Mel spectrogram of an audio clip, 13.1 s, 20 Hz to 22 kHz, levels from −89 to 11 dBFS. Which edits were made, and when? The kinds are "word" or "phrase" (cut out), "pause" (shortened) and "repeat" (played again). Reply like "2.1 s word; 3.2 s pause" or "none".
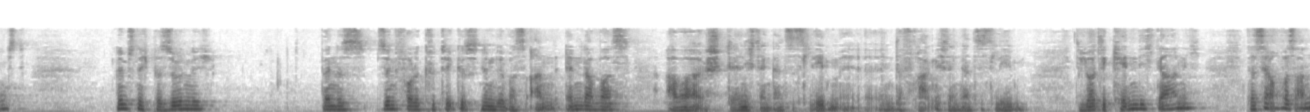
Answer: none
